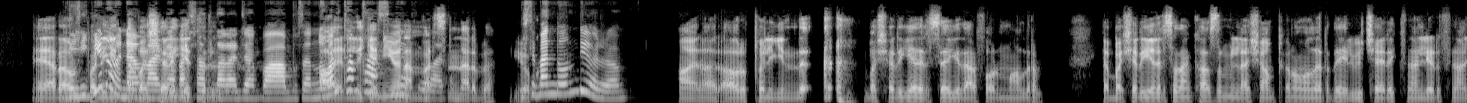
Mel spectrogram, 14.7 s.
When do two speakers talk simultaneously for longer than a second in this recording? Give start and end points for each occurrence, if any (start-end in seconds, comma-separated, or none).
0.6-2.2, 3.2-4.5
